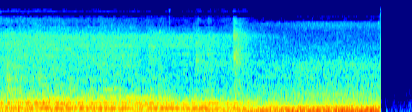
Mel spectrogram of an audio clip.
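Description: Steady low engine hum and rumble of a motor vehicle, growing louder shortly before it cuts off abruptly near the end.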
